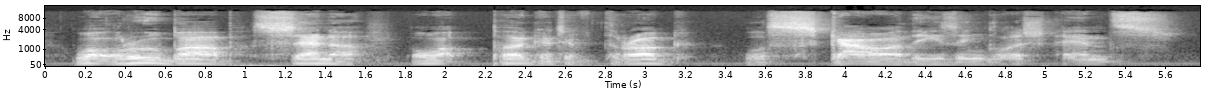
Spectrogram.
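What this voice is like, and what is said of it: Put-on Scottish accent. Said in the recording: “Do it with a Scottish accent ... Scottish accent is shocking”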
